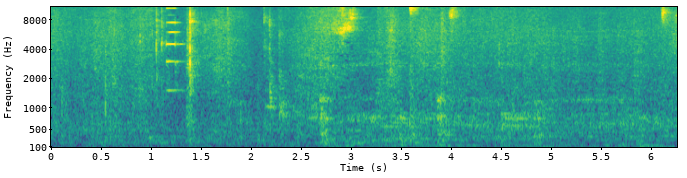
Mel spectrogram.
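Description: Inside an I.T.K. traction elevator car: a short electronic beep about a second in, followed by scattered clicks and knocks and a low hum of the lift's machinery.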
